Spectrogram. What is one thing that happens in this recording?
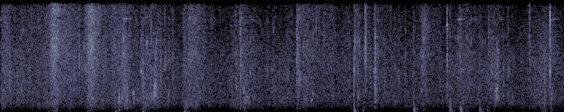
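Boots tread on wet ground and wooden boards.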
